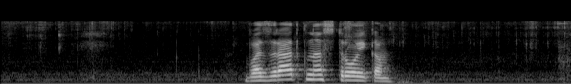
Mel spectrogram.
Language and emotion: Russian, angry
